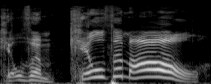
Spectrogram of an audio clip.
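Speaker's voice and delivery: shrill, booming, very loud, high-pitched acted yell. Voicing a character reaching the corner and ordering an attack: shouting in character. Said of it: "he just shouts".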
